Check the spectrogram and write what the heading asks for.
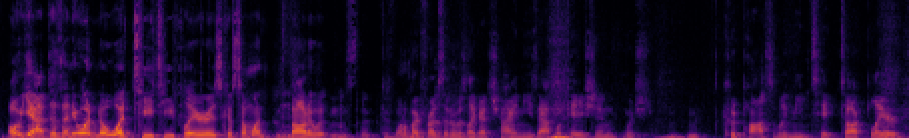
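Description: A teenage boy hosts a casual podcast with a co-host, his voice slightly high for a young man. He jokes, swears freely and laughs a lot as he rambles. Faint noise hums under the recording. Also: fairly quick. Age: teens. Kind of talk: casual chat. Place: indoors, in person with a co-host.

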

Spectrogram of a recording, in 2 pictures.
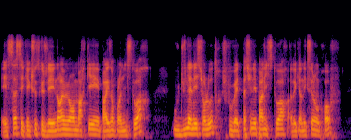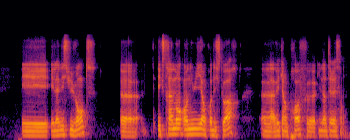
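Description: A young man co-hosting a casual chat, explaining things in a measured way. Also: on the low side. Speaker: podcast co-host.

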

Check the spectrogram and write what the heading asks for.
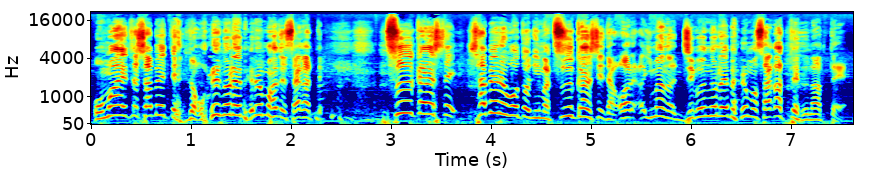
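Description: A man co-hosting a comedy podcast, scolding his partner in indignant, rapid rants during an improvised bit. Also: very high-pitched, animated, a bit bright, soft background music. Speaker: comedy duo member, podcast co-host.

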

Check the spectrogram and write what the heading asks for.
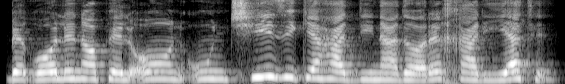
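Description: A woman's voice: high-pitched, steady tone. A woman voicing a paranoid, self-important older uncle ranting indignantly in a storybook reading. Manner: indignant, self-righteous rant.

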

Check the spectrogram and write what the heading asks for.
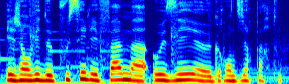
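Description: A woman illustrator introducing herself in a hesitant way, with many pauses. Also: mid-range voice, fairly even intonation, warm tone, soft background music. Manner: hesitant, full of "euh". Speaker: guest, illustrator. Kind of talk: group discussion.

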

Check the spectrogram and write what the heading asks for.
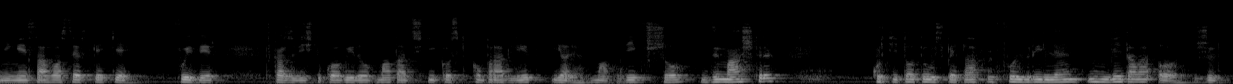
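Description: Dark-voiced young Portuguese man, rambling casually. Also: fairly low pitch. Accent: European Portuguese. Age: young adult. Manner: slangy and sweary, informal. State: mouth still a bit swollen after wisdom tooth removal. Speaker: podcast or vlog host. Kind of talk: casual solo chat, rambling anecdotes.

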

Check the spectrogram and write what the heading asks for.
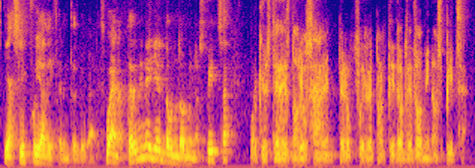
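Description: A man with a deep voice and a Mexican Spanish accent, a radio announcer telling his story in casual chat and acting out the dialogue. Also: fast.

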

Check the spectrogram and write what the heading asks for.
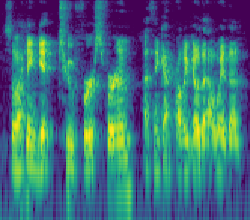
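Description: A young man with a bright, lowish voice co-hosts a casual fantasy football chat. He talks in an easygoing way and drops in wry remarks. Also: fairly even intonation, fast talker. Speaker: podcast co-host.

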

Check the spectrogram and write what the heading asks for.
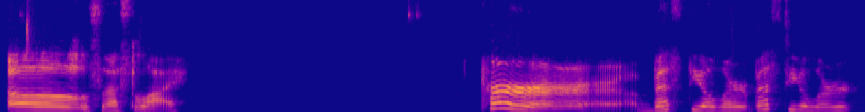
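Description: A woman's voice: on the high side, slow pace, creaky, no echo, phone-quality sound. A young woman co-hosting a casual podcast, playful and teasing with slangy banter. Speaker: podcast co-host. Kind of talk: casual chat game with a friend.

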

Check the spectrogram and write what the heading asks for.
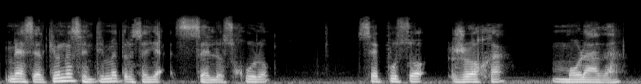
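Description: A man with a Mexican accent, a podcast host and doctor, telling a story in an animated way and acting out the dialogue. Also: mid-range voice, a little slow. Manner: animated, acts out dialogue in other voices. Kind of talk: storytelling monologue.

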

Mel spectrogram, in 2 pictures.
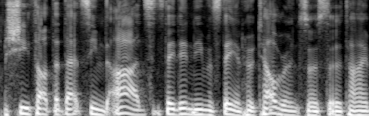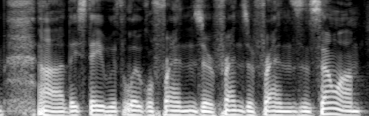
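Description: A man's voice: fairly low pitch, steady tone, normal speed, warm tone. A man giving a casual music history lecture, talking loosely with fillers, restarts and frequent tag questions. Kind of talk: classroom lecture.

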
